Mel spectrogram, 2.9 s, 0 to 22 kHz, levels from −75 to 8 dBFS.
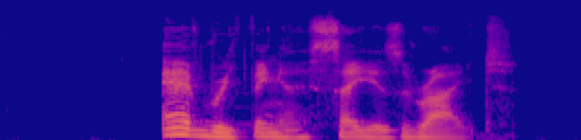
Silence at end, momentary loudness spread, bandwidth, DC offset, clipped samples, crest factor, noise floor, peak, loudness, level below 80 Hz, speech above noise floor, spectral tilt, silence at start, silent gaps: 0.35 s; 12 LU; 15 kHz; under 0.1%; under 0.1%; 18 dB; -74 dBFS; -10 dBFS; -28 LUFS; -62 dBFS; 47 dB; -4.5 dB/octave; 0.8 s; none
